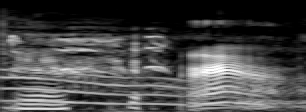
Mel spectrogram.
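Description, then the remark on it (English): An angry cat sound effect caterwauls in one drawn-out, wavering yowl lasting about a second and a half. The pitch bends and rises into a harsh, strained wail near the end. “I thought I didn't know we had an angry cat sound effect.”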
